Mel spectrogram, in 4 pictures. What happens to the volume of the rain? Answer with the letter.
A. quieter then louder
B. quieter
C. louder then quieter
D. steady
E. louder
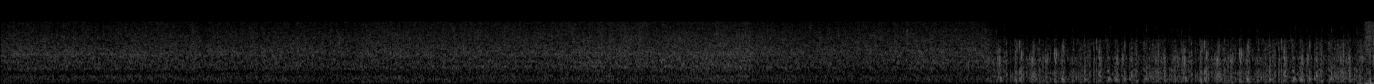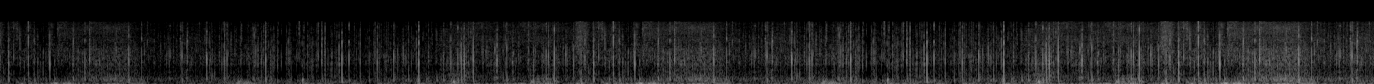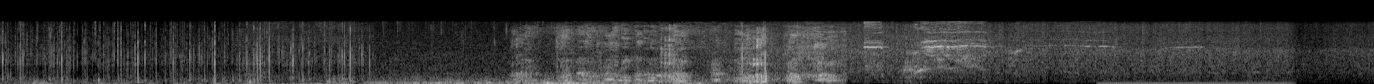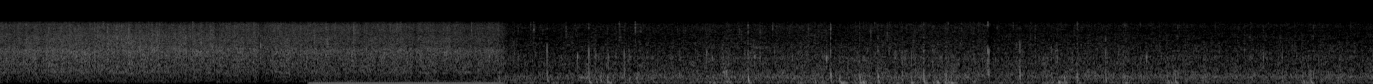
C.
